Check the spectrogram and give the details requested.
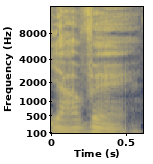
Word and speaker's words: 야훼: 게 윕헤이 밥헤이가 되는데, 여기에 임의로 모음을 붙여서 발음했던 것이 야훼, 즉 야훼입니다. 이것을 각국에서 번역하다가 우리나라로 들어올 때 여호와로 읽게 된 것입니다.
